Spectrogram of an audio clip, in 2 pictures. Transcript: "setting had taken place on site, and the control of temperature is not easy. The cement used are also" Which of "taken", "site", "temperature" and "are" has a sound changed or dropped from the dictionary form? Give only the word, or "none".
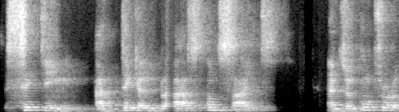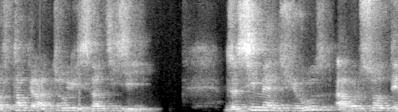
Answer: temperature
